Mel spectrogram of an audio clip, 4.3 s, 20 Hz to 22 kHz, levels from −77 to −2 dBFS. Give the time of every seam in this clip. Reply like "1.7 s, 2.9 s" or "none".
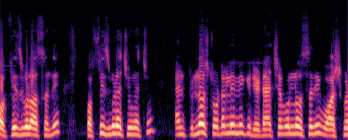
none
